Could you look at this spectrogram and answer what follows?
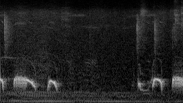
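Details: Male spotted dove kept as a lure bird, giving short mellow coos in two brief bursts separated by a pause, over a steady low hum.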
